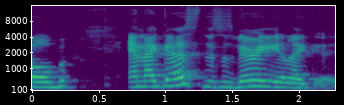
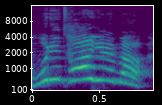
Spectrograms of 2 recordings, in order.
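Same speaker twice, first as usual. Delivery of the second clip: high-pitched retold disbelief; squeaky-high, thoroughly confused; bewildered question; 13 semitones higher, faster than usual. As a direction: act out baffled protest. Retold baffled reply.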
